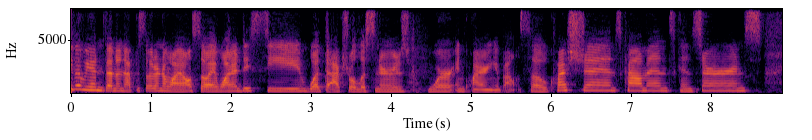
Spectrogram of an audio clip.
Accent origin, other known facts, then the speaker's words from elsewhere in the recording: Michigan, United States; Well, I'm from Michigan and I love all the mass holes.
